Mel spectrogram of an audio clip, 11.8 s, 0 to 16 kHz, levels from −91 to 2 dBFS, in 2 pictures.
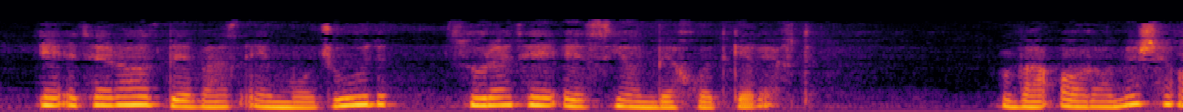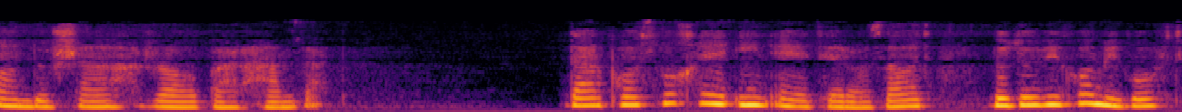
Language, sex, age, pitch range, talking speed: Persian, female, 30-49, 185-235 Hz, 120 wpm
